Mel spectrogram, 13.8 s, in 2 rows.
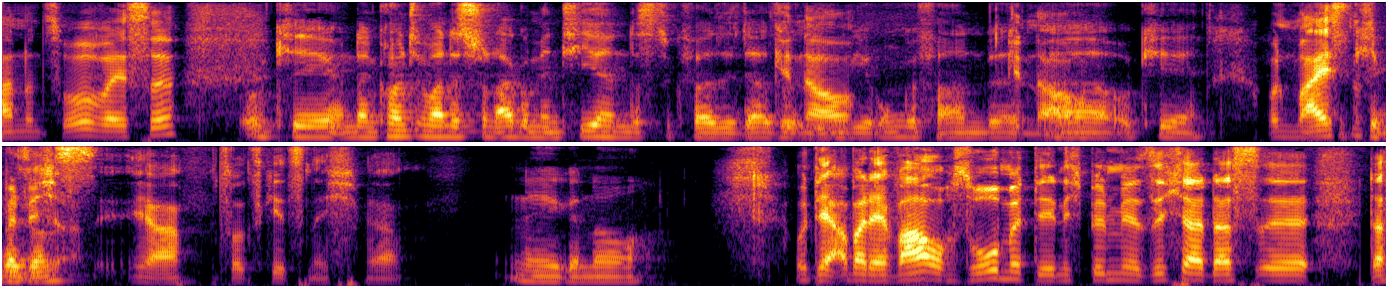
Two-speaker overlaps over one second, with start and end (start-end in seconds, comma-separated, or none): none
